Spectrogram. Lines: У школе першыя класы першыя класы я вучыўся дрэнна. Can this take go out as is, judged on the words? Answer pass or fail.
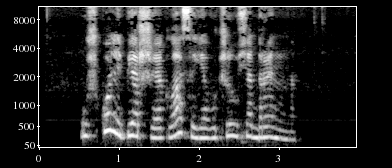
fail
